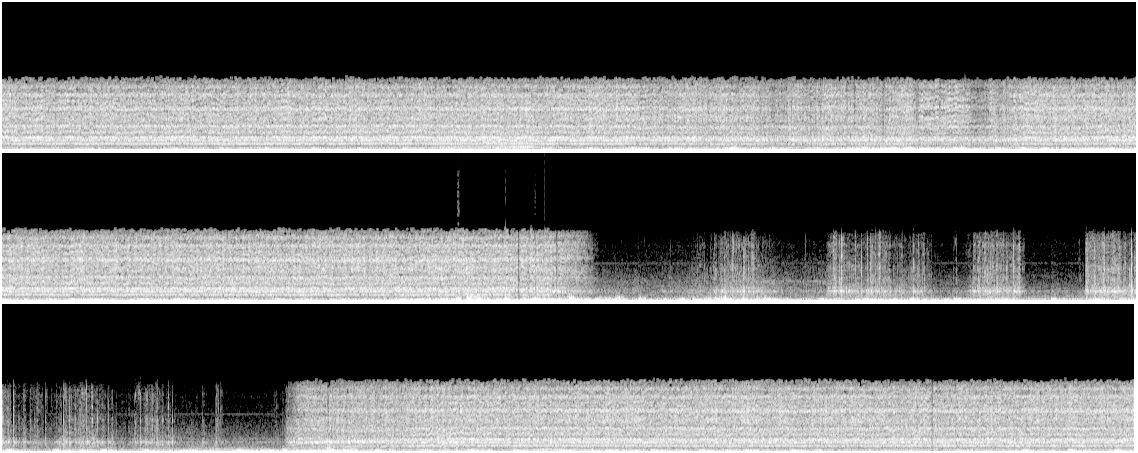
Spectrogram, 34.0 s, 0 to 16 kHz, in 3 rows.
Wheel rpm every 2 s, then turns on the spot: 160, 160, 160, 160, 160, 160, 160, 160, 120, 30, 30, 20, 20, 120, 160, 160, 160.
18-24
